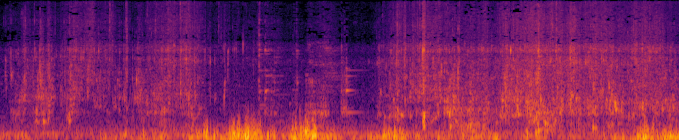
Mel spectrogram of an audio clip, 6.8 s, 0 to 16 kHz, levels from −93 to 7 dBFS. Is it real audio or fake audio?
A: real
